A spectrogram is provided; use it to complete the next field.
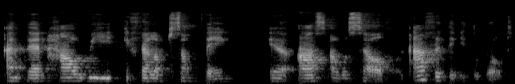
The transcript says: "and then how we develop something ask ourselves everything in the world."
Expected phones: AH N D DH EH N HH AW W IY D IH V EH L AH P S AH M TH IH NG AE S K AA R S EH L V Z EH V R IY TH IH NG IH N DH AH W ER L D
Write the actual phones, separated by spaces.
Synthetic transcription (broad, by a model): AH N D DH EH N HH AW W IY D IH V EH L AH P S AH M TH IH NG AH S AA W S EH L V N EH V R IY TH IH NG IH N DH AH W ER L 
